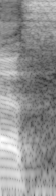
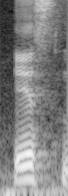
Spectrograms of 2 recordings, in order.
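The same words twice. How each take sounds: First: "এস" as the English letter name, the correct way. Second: "এস" in the common local way; wrong letter S. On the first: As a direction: say "এস" the taught way, not the common way. (ইংরেজি "এস"-এর সঠিক উচ্চারণ) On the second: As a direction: say "এস" as the mistaken form being corrected. (প্রচলিত ভুল উচ্চারণে "এস") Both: Shown as a demonstration. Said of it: "এস না".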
